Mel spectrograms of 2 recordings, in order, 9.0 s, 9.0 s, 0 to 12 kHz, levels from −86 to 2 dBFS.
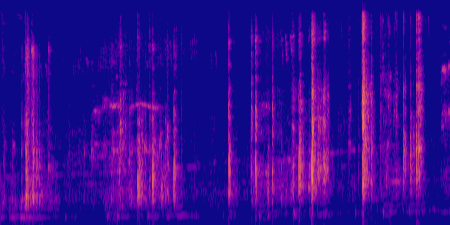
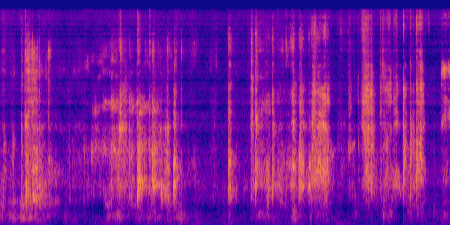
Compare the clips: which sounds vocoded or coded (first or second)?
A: second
